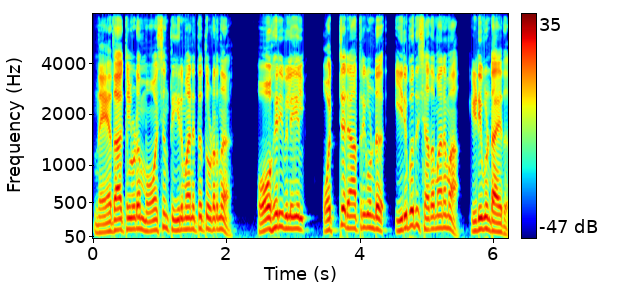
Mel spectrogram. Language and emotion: Malayalam, angry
